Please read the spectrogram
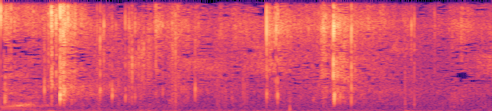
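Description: Footsteps with scattered short, irregular clicks and crackles over a low, steady rumble.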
